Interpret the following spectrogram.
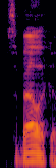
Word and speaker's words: Sabellico: Sabellico, is that right? Yes, you nailed it. Sabellico. Well done. Perfect enunciation. I'm not sure what the proper way to pronounce or enounce.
